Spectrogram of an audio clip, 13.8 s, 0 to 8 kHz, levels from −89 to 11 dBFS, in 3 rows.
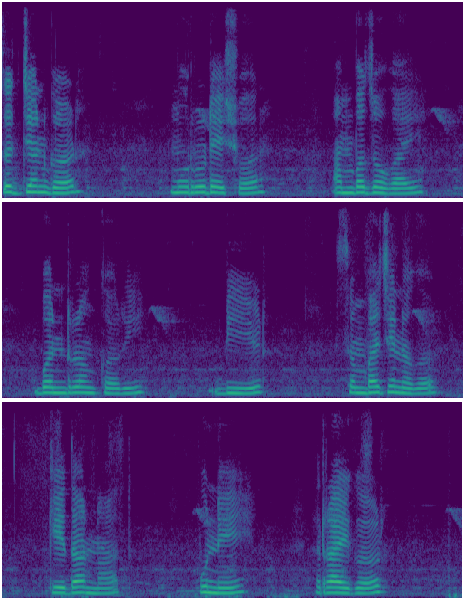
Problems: constant background noise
